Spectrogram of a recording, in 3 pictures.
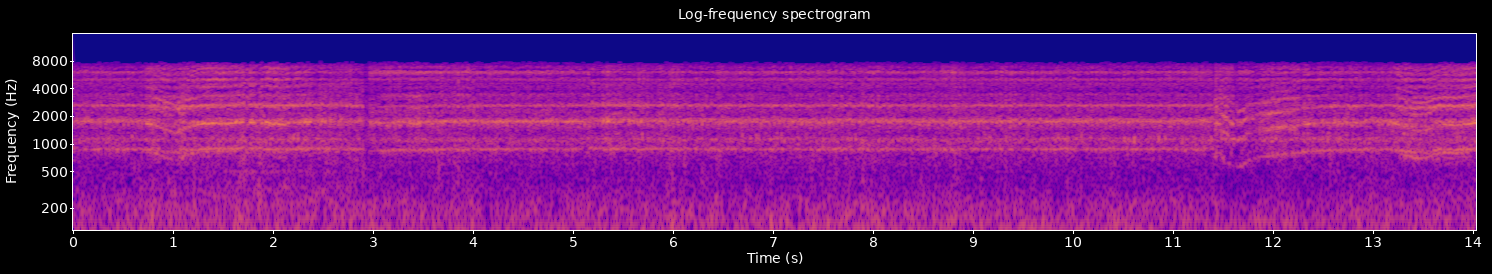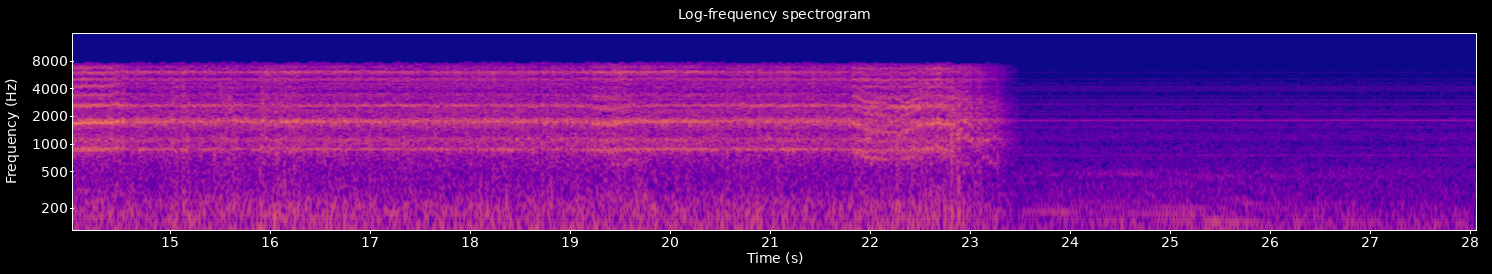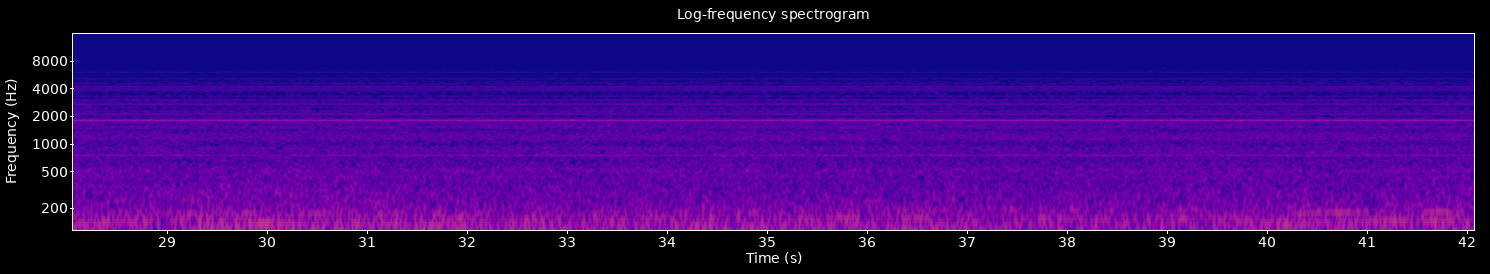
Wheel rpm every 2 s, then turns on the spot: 230, 230, 230, 230, 230, 220, 220, 230, 230, 230, 230, 100, 0, 0, 0, 0, 0, 0, 0, 0, 0.
none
